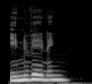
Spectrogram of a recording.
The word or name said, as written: INDVENDINGERNES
